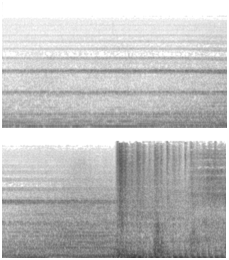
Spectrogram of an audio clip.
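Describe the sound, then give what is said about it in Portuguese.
A World War I Albatros DK biplane's propeller engine drones steadily, growing louder as it approaches, then roars overhead with a rough, rushing burst near the end, as it crosses the skies of the sertão of northeastern Brazil at Juazeiro do Norte. No voices. “inconfundível avião da Primeira Guerra Mundial, Albatroz DK, cruza os céus do sertão nordestino.”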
